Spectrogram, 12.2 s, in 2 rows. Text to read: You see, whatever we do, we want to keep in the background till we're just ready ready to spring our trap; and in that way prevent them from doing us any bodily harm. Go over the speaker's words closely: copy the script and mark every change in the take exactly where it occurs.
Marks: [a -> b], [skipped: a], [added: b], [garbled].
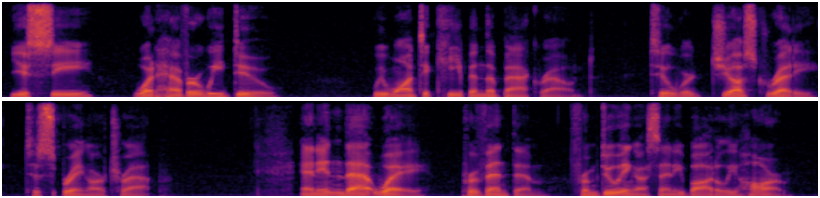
You see, whatever we do, we want to keep in the background till we're just ready [skipped: ready] to spring our trap; and in that way prevent them from doing us any bodily harm.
